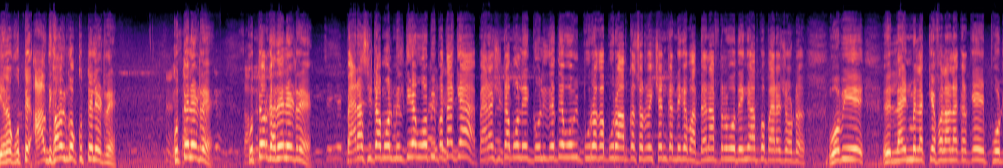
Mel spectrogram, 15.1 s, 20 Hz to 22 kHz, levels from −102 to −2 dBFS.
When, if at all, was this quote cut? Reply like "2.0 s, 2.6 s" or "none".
none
